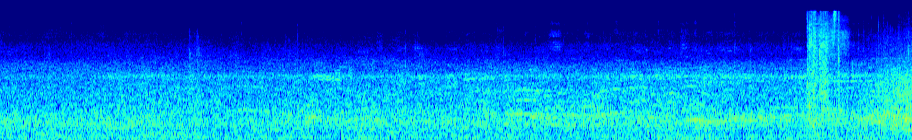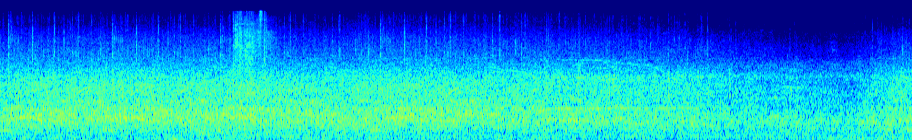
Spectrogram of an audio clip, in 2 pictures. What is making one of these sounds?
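A large arena crowd murmurs and cheers steadily.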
